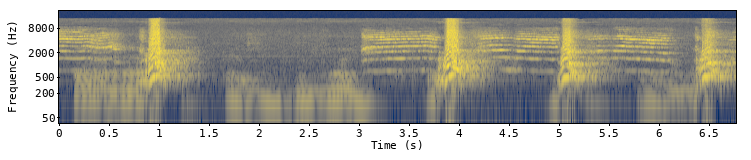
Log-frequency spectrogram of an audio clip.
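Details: Dog answering a puppy with deep, rough barks and low groaning vocalisations, mixed with high harmonic yelps and whines, in uneven bursts about once a second.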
